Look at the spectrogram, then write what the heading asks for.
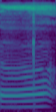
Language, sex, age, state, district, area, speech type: Marathi, male, 30-45, Maharashtra, Akola, urban, spontaneous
